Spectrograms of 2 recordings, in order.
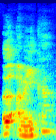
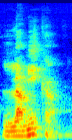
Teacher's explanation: you would pronounce l'amica in one word. For the feminine word, if the word refer to a person that it's a female, it's a feminine word.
